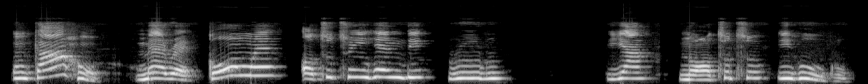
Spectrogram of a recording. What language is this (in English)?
Igbo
